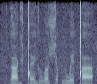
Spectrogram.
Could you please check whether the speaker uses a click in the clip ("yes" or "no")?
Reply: yes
